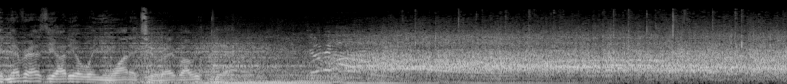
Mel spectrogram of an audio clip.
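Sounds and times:
speech: 0.1 - 3.6
crowd clapping in played video: 3.3 - 7.8.

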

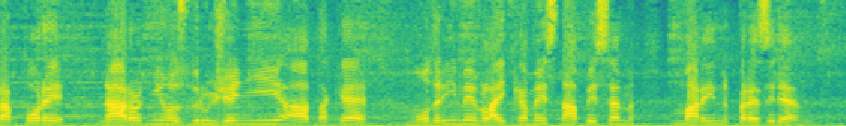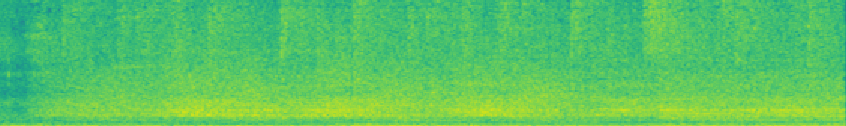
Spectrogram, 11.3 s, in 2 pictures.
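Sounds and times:
speech: 0.0 - 5.6
large rally crowd chanting and cheering: 5.6 - 11.2.

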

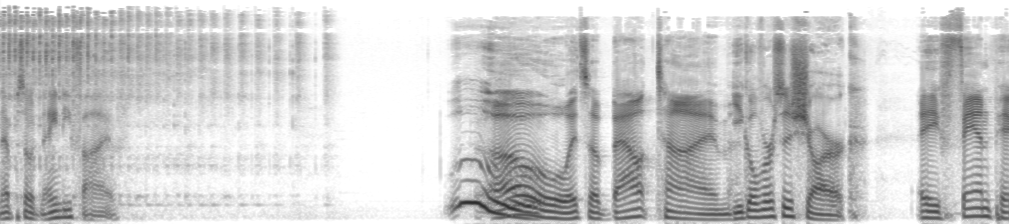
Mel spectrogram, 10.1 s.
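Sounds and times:
speech: 0.0 - 1.3, 4.5 - 10.0
spinning prize wheel ticking: 0.0 - 3.4.

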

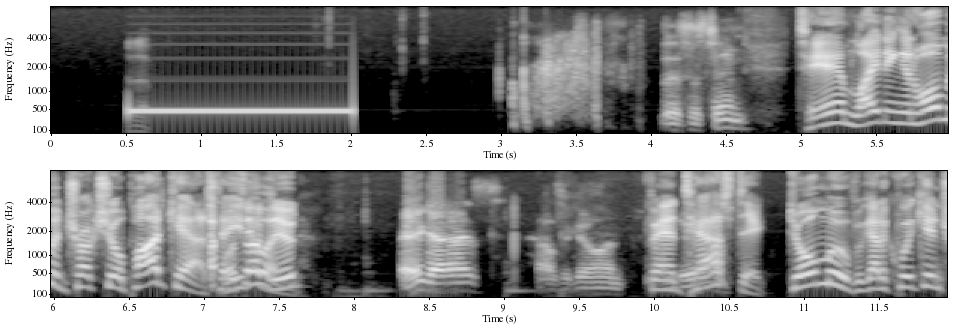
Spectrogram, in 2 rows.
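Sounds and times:
telephone dial tone while calling: 0.5 - 2.0
speech: 4.1 - 7.7, 8.3 - 11.9.

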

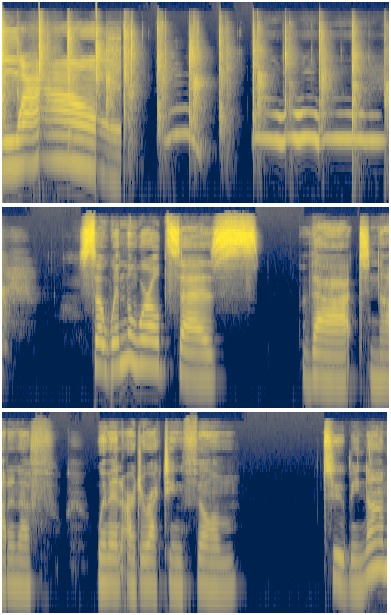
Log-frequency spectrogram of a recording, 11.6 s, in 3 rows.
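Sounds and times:
speech: 0.0 - 1.2, 4.8 - 10.2, 11.0 - 11.5
audience applause: 0.0 - 4.0.

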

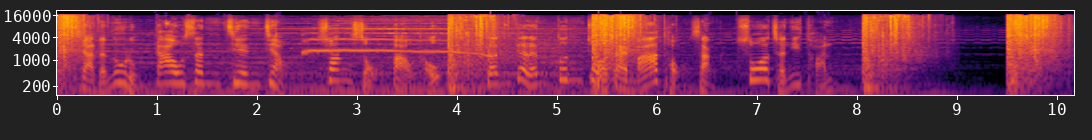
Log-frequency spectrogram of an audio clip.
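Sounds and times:
speech: 0.2 - 7.9
bathroom door being smashed and splitting: 3.9 - 4.6, 5.4 - 6.0, 8.1 - 8.8, 9.5 - 10.1.

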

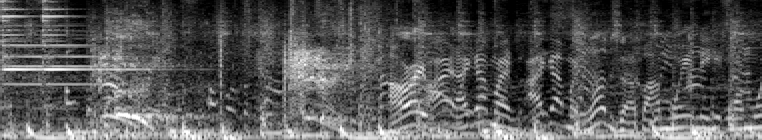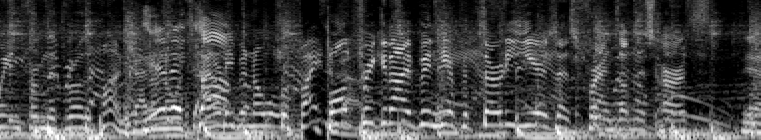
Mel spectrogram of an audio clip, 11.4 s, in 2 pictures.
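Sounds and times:
boxing bell ding: 0.0 - 1.6
murmuring voices: 0.6 - 11.4
speech: 3.1 - 11.4.

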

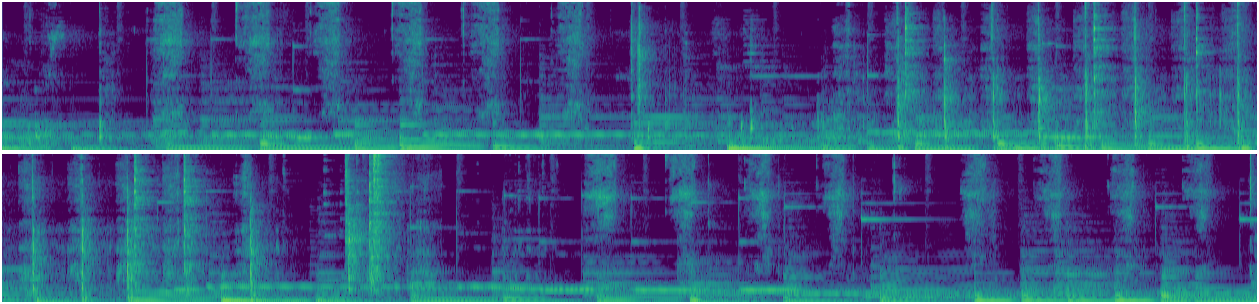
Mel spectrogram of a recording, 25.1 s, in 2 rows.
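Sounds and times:
music playing: 0.0 - 12.8, 13.8 - 25.0
knife chopping carrots and parsnips: 1.0 - 6.7, 8.2 - 15.3, 18.4 - 21.1, 22.2 - 25.0.

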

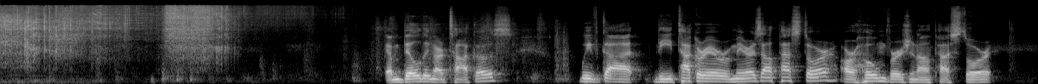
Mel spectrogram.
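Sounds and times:
wet tortilla sizzling on hot surface: 0.0 - 3.4
speech: 3.9 - 10.0.

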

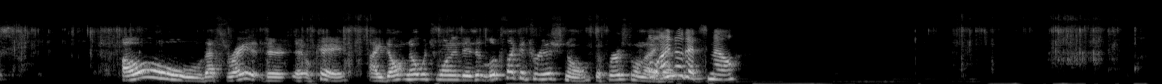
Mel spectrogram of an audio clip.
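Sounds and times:
person biting and chewing a chocolate snack cake: 0.0 - 1.4, 9.1 - 11.6
speech: 1.2 - 7.5.

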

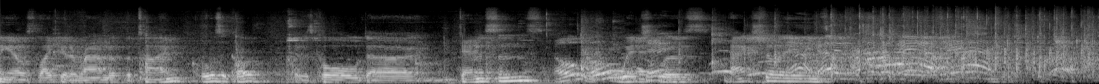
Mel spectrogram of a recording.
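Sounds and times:
speech: 0.1 - 8.5
audience clapping: 6.6 - 10.9.

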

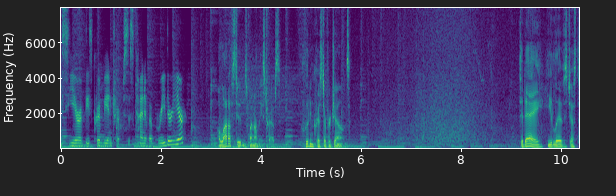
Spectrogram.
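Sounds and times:
speech: 0.2 - 6.0, 9.2 - 10.3
ocean waves crashing on a beach: 6.1 - 9.6.

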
